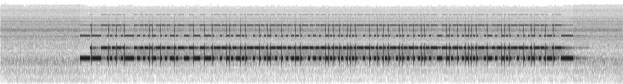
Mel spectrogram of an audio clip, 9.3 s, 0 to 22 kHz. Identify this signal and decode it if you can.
RTTY (45.45 baud, 850 Hz shift), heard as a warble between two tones, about 1700 Hz centre, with room echo. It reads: IL COMMENCE A PEINDRE DES SON JEUNE AGE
